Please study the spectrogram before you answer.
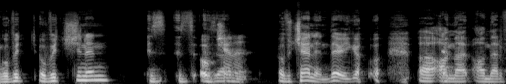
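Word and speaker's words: Ovchinin: I'm sure I'm going to pronounce it wrong. Ovechinin? Ovechinin.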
